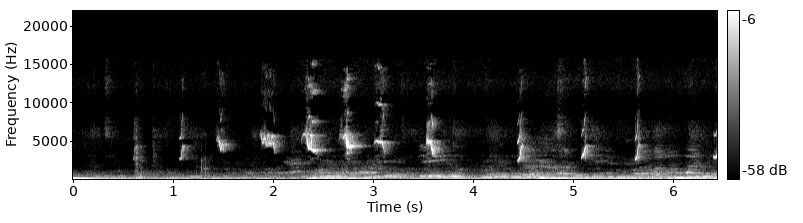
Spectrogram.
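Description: Newly hatched chick peeping repeatedly, short high peeps sliding down in pitch, about three a second.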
